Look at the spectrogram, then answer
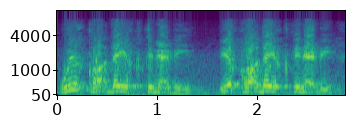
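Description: Fast-talking Egyptian man lecturing. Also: a little high, lively intonation, vocal fry, a bit bright, a little hiss or hum. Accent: Egyptian Arabic. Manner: switches between classical Arabic and colloquial, asks the class questions. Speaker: teacher of Islamic jurisprudence. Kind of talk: classroom lecture. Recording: dull lo-fi lecture recording.

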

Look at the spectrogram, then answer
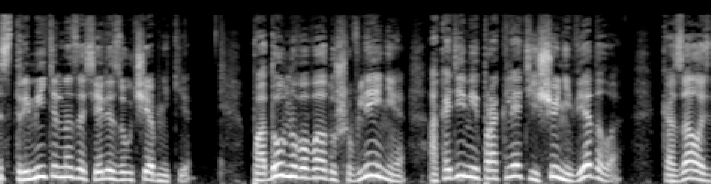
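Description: A man narrating a first-person fantasy story in a measured, quiet storytelling manner. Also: fairly high pitch, dry recording, studio quality. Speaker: audiobook reader.

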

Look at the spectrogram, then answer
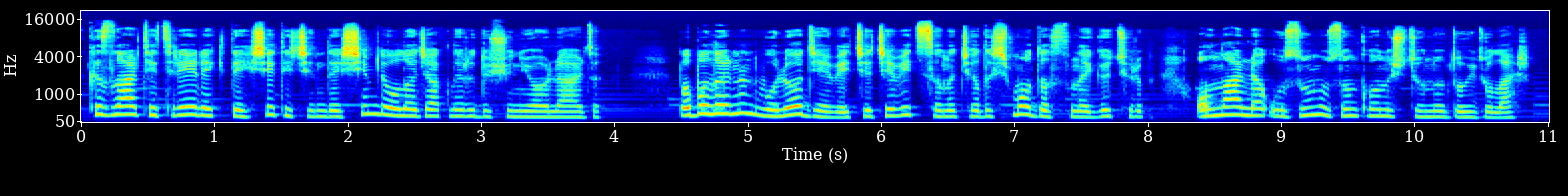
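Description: Woman audiobook narrator, higher voice, dry close sound, faint music behind. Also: normal speed, dark tone, dry recording. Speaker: teacher reading an audiobook.

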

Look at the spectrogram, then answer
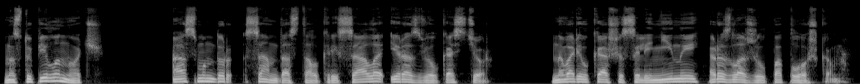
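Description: A man narrating an audiobook in a measured, even storytelling manner. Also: lowish voice, dry recording, studio quality.

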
